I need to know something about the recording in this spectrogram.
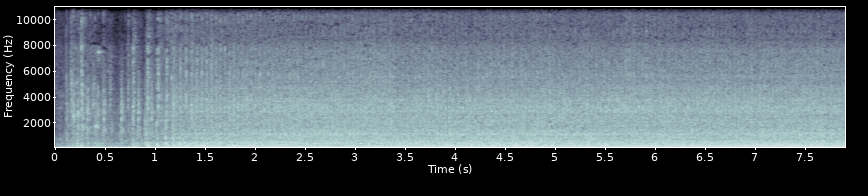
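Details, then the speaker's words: Toro Recycler XT675 self-propelled mower with Kohler engine, after cleaning a debris-stuck choke flap and the air filter: fires after a few pulls and settles to a smooth, even beat. Normal running. "There ain't nothing wrong with it now."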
